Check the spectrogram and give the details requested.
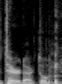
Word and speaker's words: pterodactyl: Because the P is silent. Yeah. Oh, I tried to. Yeah. I get it. Because the way it's spelled. Yep. It's a pterodactyl.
